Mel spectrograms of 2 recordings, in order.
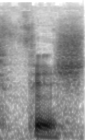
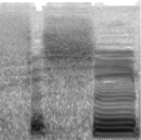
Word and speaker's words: fish: the end of fish it's fish not fishy but fish and you can do it if you properly curl your tongue up fish you can end the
